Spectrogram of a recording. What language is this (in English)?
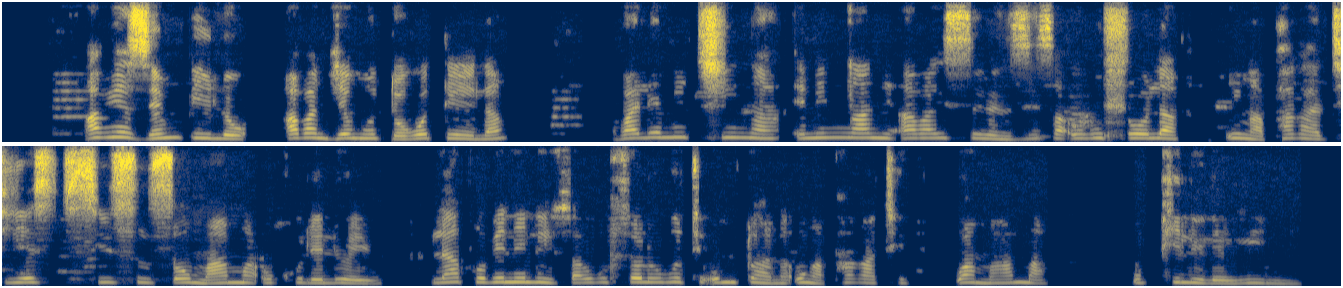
North Ndebele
